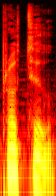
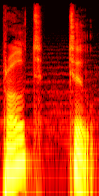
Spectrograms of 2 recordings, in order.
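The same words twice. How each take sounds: First: The two t sounds merge into one. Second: Each t sound is said separately. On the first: "ما تصير prot two" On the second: "الاثنين التي عندنا prot وtwo تنفصل"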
